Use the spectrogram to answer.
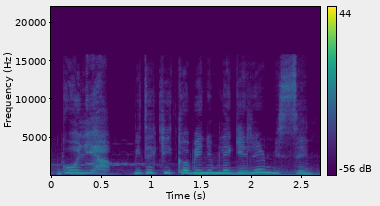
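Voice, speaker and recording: Very high-voiced eager teen monster girl. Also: fairly even intonation, fairly quick, music in the background. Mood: encouraging. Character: sweet, eager, naive teenage monster girl. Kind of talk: Turkish cartoon dub.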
